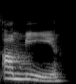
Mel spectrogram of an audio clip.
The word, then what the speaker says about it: Amy: And the example that actually I just gave, Amy, is that the right way to say your name? It's Ami. Ami.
